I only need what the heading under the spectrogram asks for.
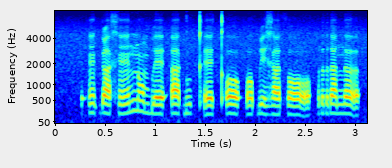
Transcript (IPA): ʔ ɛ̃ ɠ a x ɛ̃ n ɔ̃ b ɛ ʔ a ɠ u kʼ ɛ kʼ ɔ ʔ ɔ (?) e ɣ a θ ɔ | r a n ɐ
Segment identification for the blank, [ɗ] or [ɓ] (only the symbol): ɓ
